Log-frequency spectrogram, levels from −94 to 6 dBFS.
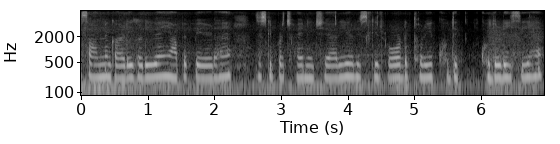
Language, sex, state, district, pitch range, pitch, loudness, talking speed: Hindi, female, Uttar Pradesh, Muzaffarnagar, 210-225 Hz, 220 Hz, -33 LUFS, 180 wpm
